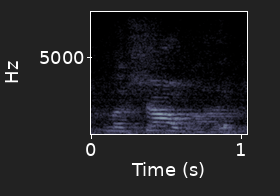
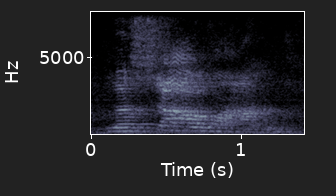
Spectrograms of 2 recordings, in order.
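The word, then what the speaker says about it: לשון: In Hebrew, tongue is pronounced lashawan. Lashawan.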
